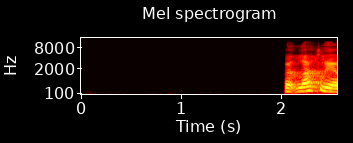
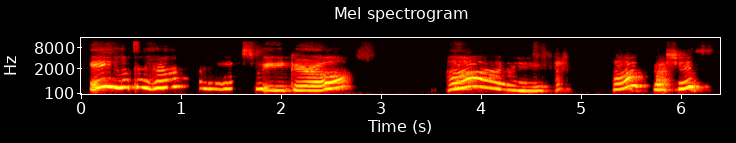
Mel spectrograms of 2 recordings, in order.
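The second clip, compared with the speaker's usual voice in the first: much higher cooing pet talk; 14 semitones higher, 3 dB louder, slower than usual. Real, not acted. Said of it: "my dog thinks I'm talking to him".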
